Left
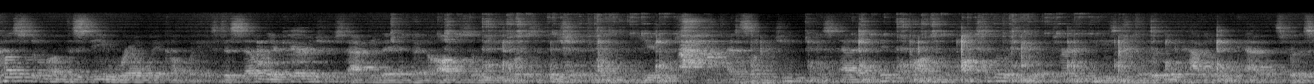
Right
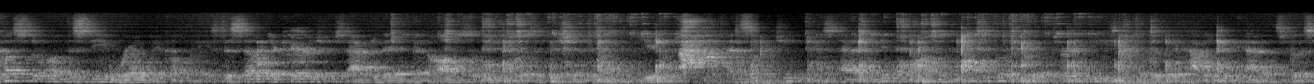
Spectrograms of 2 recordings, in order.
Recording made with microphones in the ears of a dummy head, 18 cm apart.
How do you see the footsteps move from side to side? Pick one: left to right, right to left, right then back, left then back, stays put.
right then back.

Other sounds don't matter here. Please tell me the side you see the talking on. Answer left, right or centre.
left.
